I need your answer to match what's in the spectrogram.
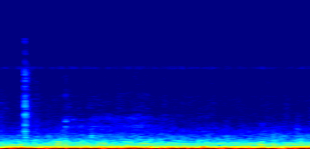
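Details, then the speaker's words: Lexus IS test drive on a cool day after silicone was applied at the rear glass contact points: steady low road rumble, no creak or squeak from behind the rear seats where it usually appears; body quiet. "I can already hear it after a few spins around the block uh I cannot hear that sound and before it was appearing somewhere around this area so fingers crossed that will solve the problem"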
